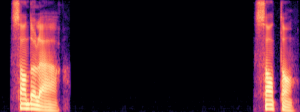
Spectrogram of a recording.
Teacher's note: 100 by itself has normal liaison. The T is pronounced only before a vowel sound.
